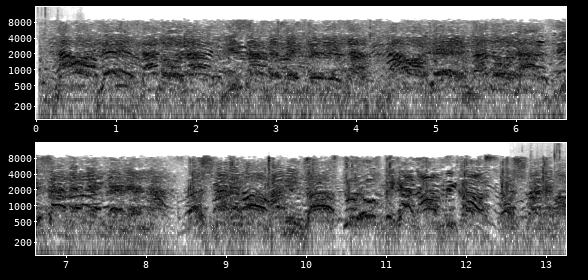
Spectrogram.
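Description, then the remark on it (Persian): Retired teachers gathered on a Thursday morning in front of the provincial Education Department in Isfahan, Iran, chant protest slogans about their poor living conditions, in loud, continuous unison, many voices rising and falling in steady rhythmic waves with a brief dip near the end. “شعارهای اعتراضی فرهنگیان در اصفهان هم جنبه صنفی داشت و هم سیاسی.”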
